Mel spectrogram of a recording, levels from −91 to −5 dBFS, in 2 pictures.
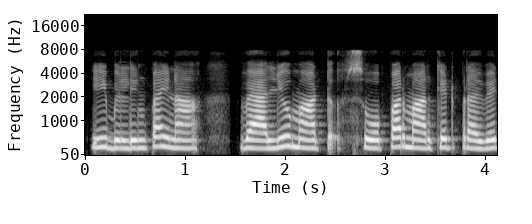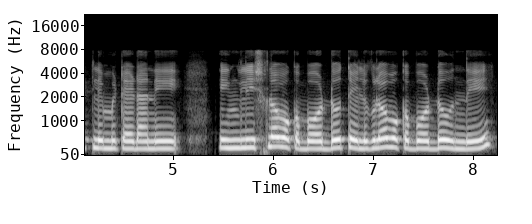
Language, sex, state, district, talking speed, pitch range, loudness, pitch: Telugu, female, Telangana, Hyderabad, 130 wpm, 220-245 Hz, -15 LUFS, 230 Hz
